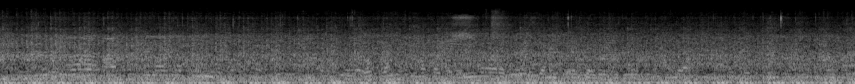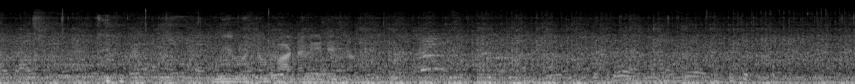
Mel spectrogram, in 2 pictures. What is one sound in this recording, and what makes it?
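Men talk and call out in a noisy outdoor crowd.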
